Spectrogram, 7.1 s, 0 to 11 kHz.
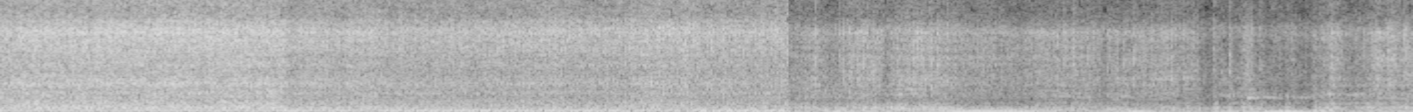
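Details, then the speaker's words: Long-tube headers with H-pipe not yet connected, car on the ground after header, motor and transmission mount install: deep, loud, raw V8 burble swelling when revved, settling to choppy idle; loud open-header exhaust, no fault heard. "I do still need to connect the h-pipe but I definitely want to give it a rip one time with open headers just to see what that sounds like so you'll be hearing that a little bit"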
